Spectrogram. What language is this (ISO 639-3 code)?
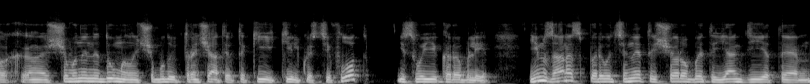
ukr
